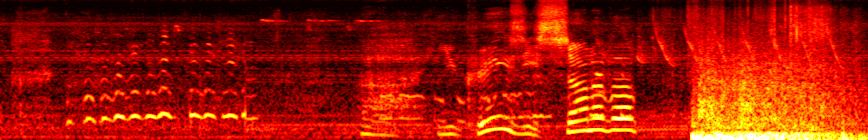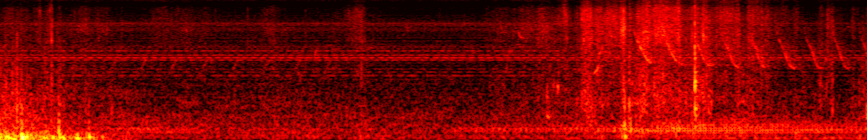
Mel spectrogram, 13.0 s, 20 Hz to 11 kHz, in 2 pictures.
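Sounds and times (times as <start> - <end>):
bomb explosion rumble: 5.2 - 7.4.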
